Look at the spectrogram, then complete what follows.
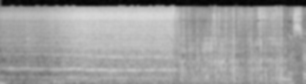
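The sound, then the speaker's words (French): A Wing delivery drone (Alphabet subsidiary) approaches and hovers with a steady, loud whirring buzz and faint tonal whine for about two seconds, then the hum drops away into softer rustling and scattered clicks as it unwinds its cord and drops a package in a garden. “Un léger bruissement se fait entendre, le drone est en approche, déroule son cordon et dépose le colis dans le jardin”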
